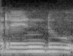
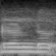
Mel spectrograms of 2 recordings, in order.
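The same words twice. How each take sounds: First: Said in the usual way. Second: రెండు as "rondu"; changed vowel. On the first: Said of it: "అచ్చులను మార్చడం ఏ విధంగా". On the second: Shown as a demonstration. Teacher showing a vowel change, రెండు with o for e. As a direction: round the first vowel of రెండు to o. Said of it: "ఈ విధంగా ఉంటే".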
